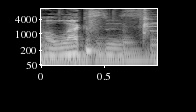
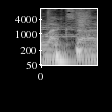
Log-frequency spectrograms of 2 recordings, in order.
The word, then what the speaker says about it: Alexa: some point siri or alexis are going i know i'm like looking at you you said it wrong okay it doesn't matter okay alexa not alexis or yeah alexis is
